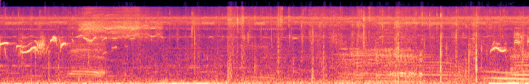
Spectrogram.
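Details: Cows moving through a muddy rice field on the way to a livestock pen give short, soft lowing calls, while small birds chirp high above and a background hiss continues.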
